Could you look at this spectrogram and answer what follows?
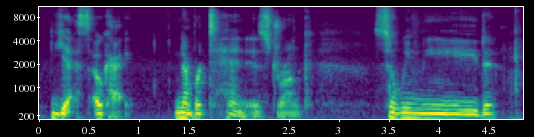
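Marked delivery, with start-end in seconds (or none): none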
